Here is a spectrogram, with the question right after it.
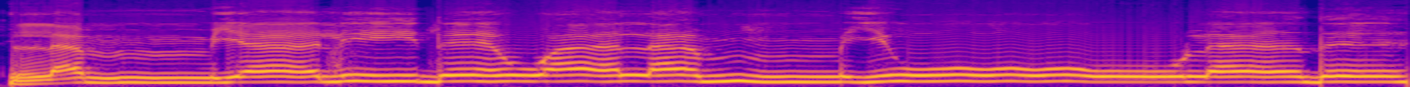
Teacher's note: লাম মিম জবর লাম, ইয়া জবর ইয়া, লাম দাল জেরে লিদে, দাল কলকলার হরফ, নিচের দিকে ধাবিত করে ধাক্কা দিয়ে উচ্চারণ করব।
